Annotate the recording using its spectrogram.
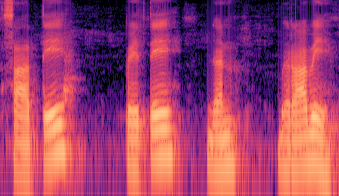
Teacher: bunyi e Tengah atas tak bundar depan apabila berada pada silab terbuka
